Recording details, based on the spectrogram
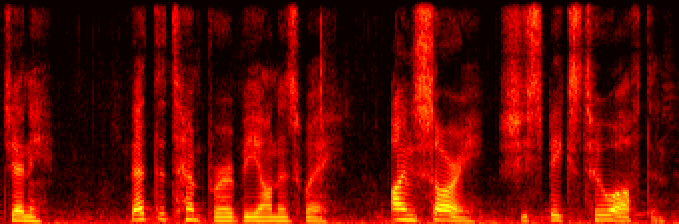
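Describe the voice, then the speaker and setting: A man's voice: a little high, normal speed, lightly acted. A man as an apologetic, placating fugitive husband. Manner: apologetic, smoothing things over. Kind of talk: dark fantasy audio drama acting.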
